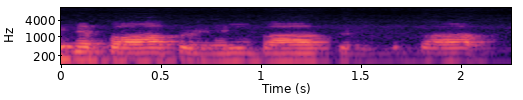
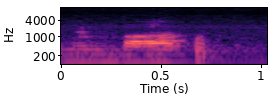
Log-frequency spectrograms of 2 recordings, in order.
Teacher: In some places, when there's a B word, sometimes they'll put an M sound to connect to the B sound a little more smoothly. So you could say Nibop or Inbop or Nibop, but some also put an M sound as a more smooth connector to like Nimbop.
